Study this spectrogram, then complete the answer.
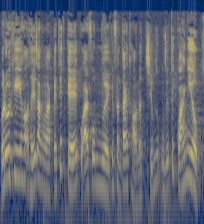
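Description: Music plays in the background as a man talks at a very fast pace with hardly any pauses. His pitch is high and his intonation is lively. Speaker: tech YouTuber and reviewer. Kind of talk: solo tech review monologue. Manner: concise, conversational.

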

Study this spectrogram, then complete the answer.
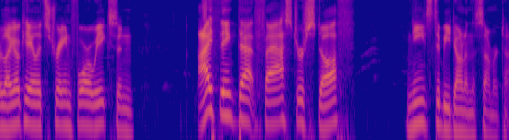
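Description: An ordinary speaking voice from a man, fairly high in pitch, at a moderate pace with ordinary pitch variation. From Michigan. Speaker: podcast host and running coach. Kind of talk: casual chat. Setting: studio.

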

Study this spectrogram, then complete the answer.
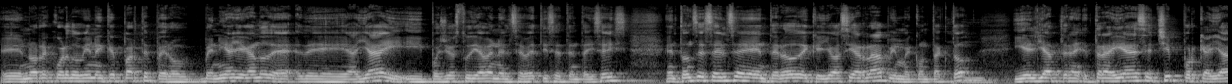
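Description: Over noticeable background noise and audible room echo, a man talks at a moderate pace with fairly high pitch. His loudness stays very even and his intonation fairly even. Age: 20s. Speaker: rapper and freestyle event organizer. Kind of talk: casual interview. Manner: hesitant with fillers.

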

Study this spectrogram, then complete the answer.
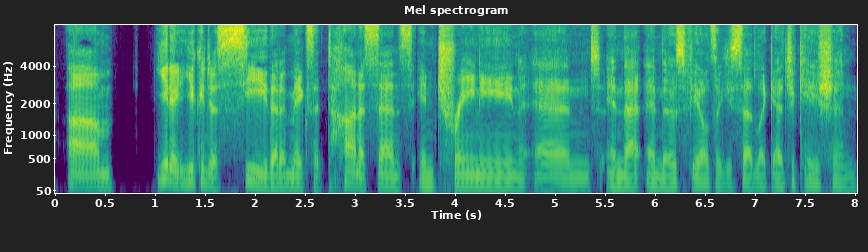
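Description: At a moderate pace and with ordinary pitch variation, the voice sounds dry and close with no echo on a very clean recording against a silent background. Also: man, medium pitch for a man. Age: 40s. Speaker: podcast host. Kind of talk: interview. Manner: casual, halting.

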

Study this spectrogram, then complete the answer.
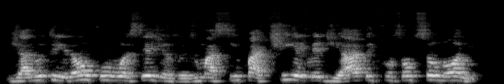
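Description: High pitch from a man, a moderate pace and ordinary pitch variation. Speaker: university professor, moderator. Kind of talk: webinar moderation.

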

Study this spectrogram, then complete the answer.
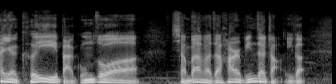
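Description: Music in the background beneath a man's fairly low-pitched voice. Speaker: radio host. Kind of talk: call-in radio show. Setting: studio.

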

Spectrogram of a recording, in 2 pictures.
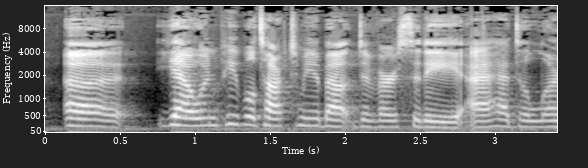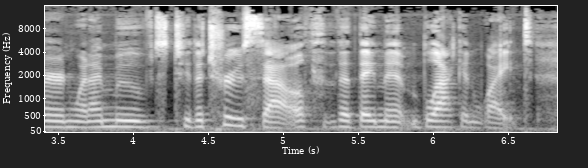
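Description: A woman's fairly low voice with an American accent, an unremarkable speaking voice, fairly quick and fairly even in intonation. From Houston, Texas. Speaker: family ministry pastor. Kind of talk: interview conversation.

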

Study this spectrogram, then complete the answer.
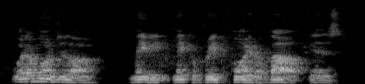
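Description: In a normal speaking voice, a man with an American accent talks at a fairly low pitch with ordinary pitch variation. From US South. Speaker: retired military veteran. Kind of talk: casual chat.

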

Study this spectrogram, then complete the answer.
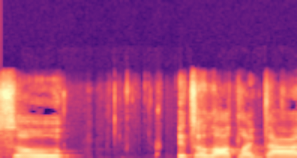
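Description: Against a quiet background, a woman speaks very slowly with monotone, flat intonation. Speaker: podcast host. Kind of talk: solo podcast monologue. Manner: unscripted, somewhat hesitant with fillers.

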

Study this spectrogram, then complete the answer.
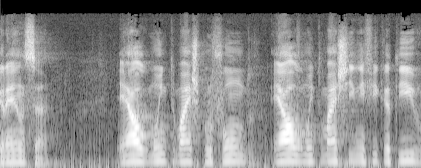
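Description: At a moderate pace, a man speaks with a fairly high pitch and a bright, sharp tone. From Algarve, Portugal (Portimão). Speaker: pastor. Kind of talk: sermon.

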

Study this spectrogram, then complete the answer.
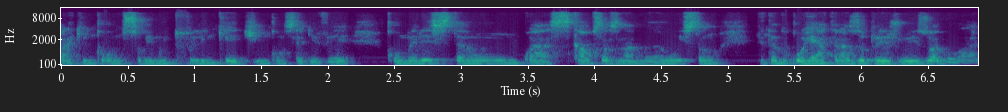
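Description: At a fairly quick pace, a man speaks in a monotone, flat intonation with a dark, mellow tone. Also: fairly high pitch for a man. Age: 40s. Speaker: writer and content creator. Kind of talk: interview conversation.

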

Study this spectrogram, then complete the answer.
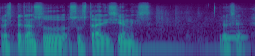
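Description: A man with a Mexican accent. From Mexico. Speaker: podcast guest. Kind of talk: casual chat.

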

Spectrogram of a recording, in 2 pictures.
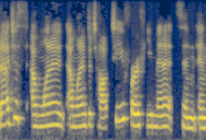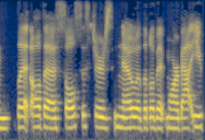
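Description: Very fast speech in a Tennessee accent with hardly any pauses. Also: woman, medium pitch for a woman. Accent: Southern US (Tennessee). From US South. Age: 50s. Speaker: podcast host and running coach. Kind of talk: casual interview chat. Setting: remote call. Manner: animated.

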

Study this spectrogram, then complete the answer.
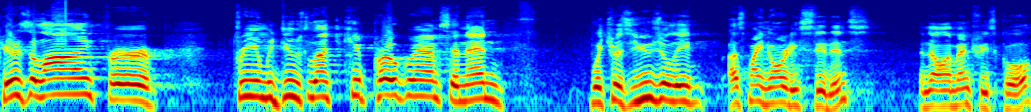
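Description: With an animated tone and lively intonation, a high-pitched man speaks at a moderate pace. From California, US. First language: Spanish. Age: 50s. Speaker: motivational speaker and career trainer. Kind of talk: live talk to audience. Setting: stage with audience. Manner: animated, humorous.

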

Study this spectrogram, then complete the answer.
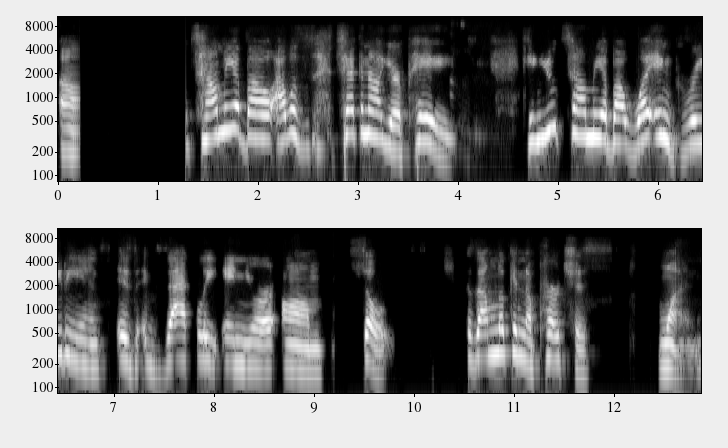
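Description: A woman with an American accent, high pitch, very wide pitch swings, very even loudness, and long, frequent pauses, in a dry, close sound with no echo. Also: fairly slow pace. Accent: East Coast accent, compared to Cardi B. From US East Coast, Connecticut. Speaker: podcast host. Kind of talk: casual interview chat. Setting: remote call. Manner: animated.

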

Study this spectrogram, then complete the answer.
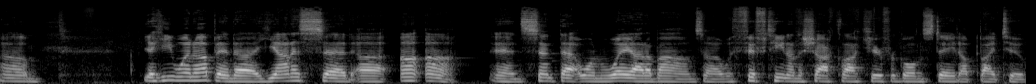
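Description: This man has a normal speaking voice, pitched fairly high, and he talks at a fairly slow pace. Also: fairly even intonation. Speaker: sports commentator. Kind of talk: sports commentary, live play-by-play with color analysis.

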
